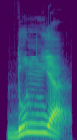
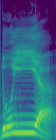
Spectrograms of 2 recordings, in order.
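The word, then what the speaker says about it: دنيا: Dunya. Dunya bukan duya, bukan, tapi dunya. Kemudian bunya.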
